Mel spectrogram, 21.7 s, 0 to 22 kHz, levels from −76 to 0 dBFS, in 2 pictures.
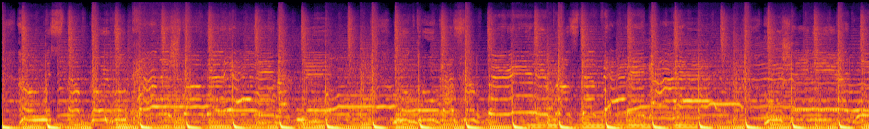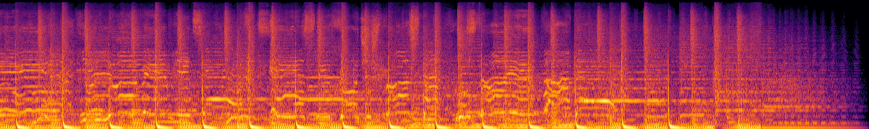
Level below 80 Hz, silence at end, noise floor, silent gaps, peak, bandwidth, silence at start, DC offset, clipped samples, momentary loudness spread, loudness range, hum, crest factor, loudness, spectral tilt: -12 dBFS; 0.25 s; -30 dBFS; none; 0 dBFS; over 20 kHz; 0.05 s; under 0.1%; under 0.1%; 3 LU; 0 LU; none; 8 dB; -10 LUFS; -5 dB/octave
